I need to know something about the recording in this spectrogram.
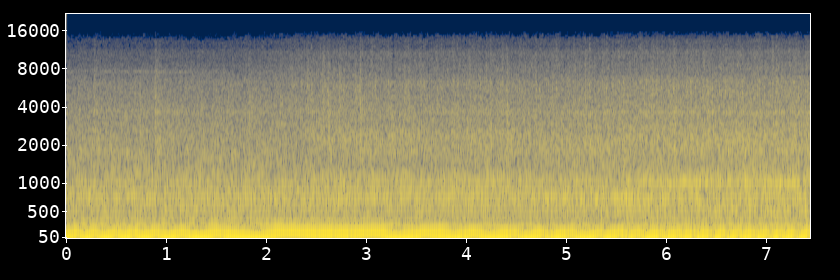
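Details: Corvette at idle: a faint, uneven light tapping over the engine that can also be felt in the car; the dealer blames the high-pressure fuel pump, but the owner doubts it, so the cause is unconfirmed.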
